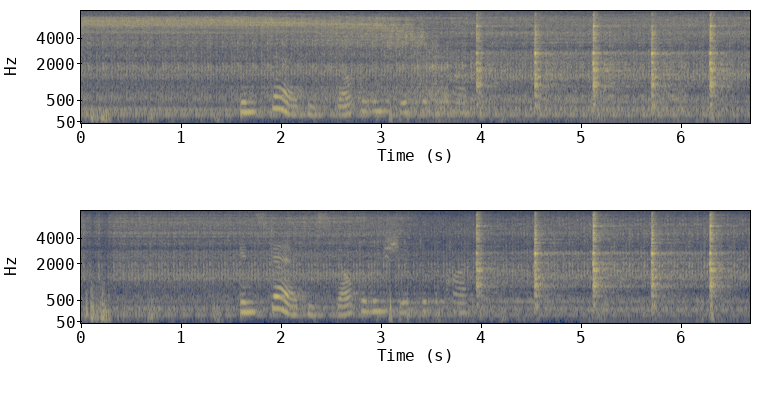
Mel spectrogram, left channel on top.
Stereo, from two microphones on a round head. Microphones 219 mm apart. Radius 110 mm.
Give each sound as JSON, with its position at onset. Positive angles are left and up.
{"t": 1.6, "sound": "a woman speaking", "side_deg": -65, "distance_m": 0.9}
{"t": 4.0, "sound": "ticking", "side_deg": -15, "distance_m": 1.2}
